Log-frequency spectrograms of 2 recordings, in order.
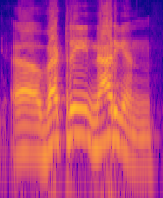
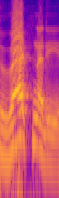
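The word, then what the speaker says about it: veterinary: बोलते हैं पिगल चलिए वेटरिनेरियन वेटरनरी क्या होता है वेटनरी इट्स वेटनरी तो वेटनरी कौन है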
